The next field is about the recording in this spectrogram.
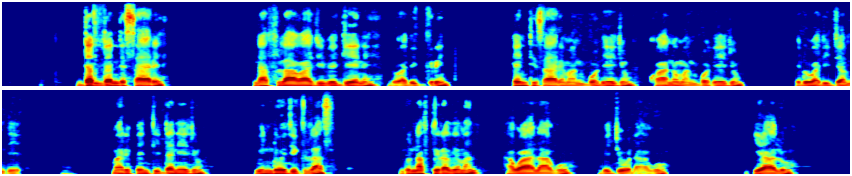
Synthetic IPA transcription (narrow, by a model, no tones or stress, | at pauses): daldaldɛsaɾɛ | ndaflawad͡ʒibɛɡɛnɛɗɔ̰wa̰ɗiɡɾin | pɛntisaɾɛmanbɔɗed͡ʒumkʰwanɔmanbɔɗed͡ʒum | bɛɗɔwaɗid͡ʒamɗɛ | maɾipentidaned͡ʒum | windoːd͡ʒiɡlas | ɗɔnaftiɾavɛman | ha̰waːlaːɡɔ | bɛd͡ʒɔɗaːɡɔ | jalɔ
